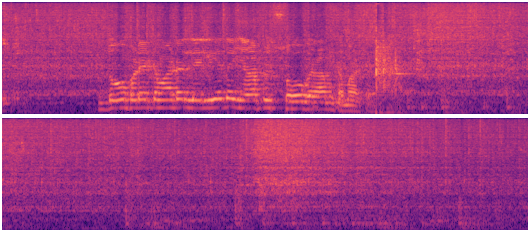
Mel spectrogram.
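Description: A thick sauce bubbles and sizzles gently in a pot.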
